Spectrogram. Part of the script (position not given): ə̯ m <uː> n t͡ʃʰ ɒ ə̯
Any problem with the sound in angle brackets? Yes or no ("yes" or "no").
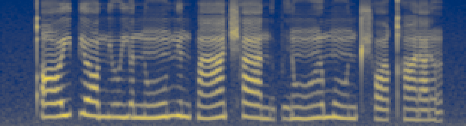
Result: yes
